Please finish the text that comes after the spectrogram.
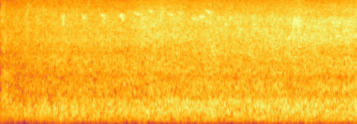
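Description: Loud, steady rushing water filling the space, a constant close roar of flowing current with no pauses.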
